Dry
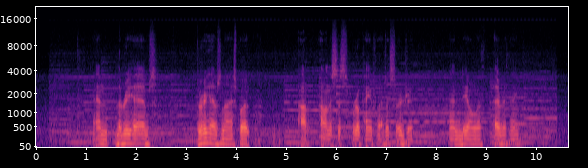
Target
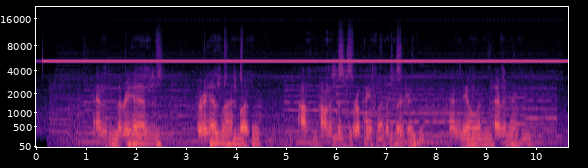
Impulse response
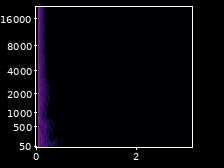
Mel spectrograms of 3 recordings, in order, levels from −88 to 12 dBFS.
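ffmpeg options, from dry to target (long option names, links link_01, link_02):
-filter_complex "[0:a]aeval=exprs='val(0)+0.0316*sin(2*PI*5300*n/s)':channel_layout=same,acrossover=split=300|3200[link_01][link_02][link_03];[link_03]adelay=130[link_04];[link_01]adelay=230[link_05];[link_05][link_02][link_04]amix=inputs=3:normalize=0"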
